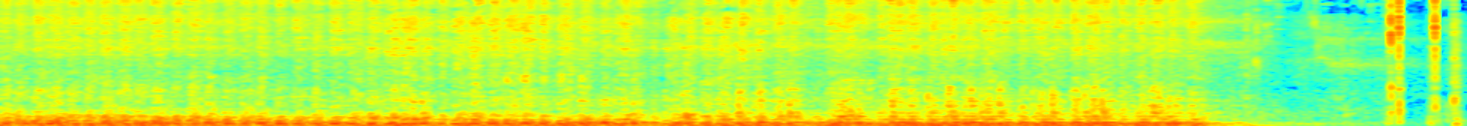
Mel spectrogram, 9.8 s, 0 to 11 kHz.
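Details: AC Cobra with a cam and a large muffler on a cold start: a deep, even, lumpy V8 rumble, then a clean shutoff. Normal cold start and idle.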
